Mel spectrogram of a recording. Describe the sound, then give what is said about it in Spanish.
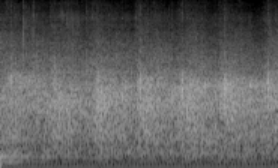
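An audience applauds steadily for about two seconds, a dense, even wash of many hands clapping at a moderate level with no voices over it. “Dele un aplauso fuerte.”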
